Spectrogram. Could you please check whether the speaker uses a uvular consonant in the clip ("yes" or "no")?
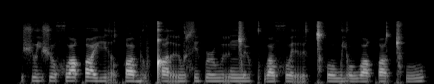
yes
